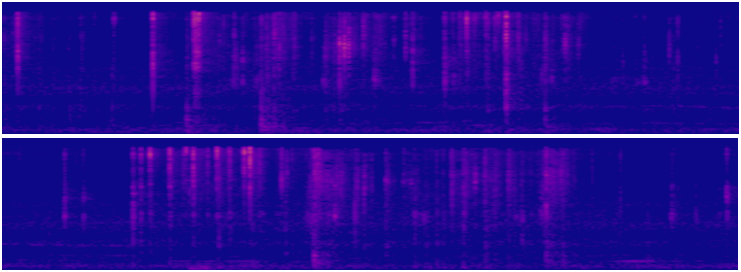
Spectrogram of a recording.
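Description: A solid white soap bar with a pink coating is shaved and carved with a metal blade, and chunks fall away. Quiet, bright scraping and crisp cracking clicks come in uneven bursts, with short pauses between strokes.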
